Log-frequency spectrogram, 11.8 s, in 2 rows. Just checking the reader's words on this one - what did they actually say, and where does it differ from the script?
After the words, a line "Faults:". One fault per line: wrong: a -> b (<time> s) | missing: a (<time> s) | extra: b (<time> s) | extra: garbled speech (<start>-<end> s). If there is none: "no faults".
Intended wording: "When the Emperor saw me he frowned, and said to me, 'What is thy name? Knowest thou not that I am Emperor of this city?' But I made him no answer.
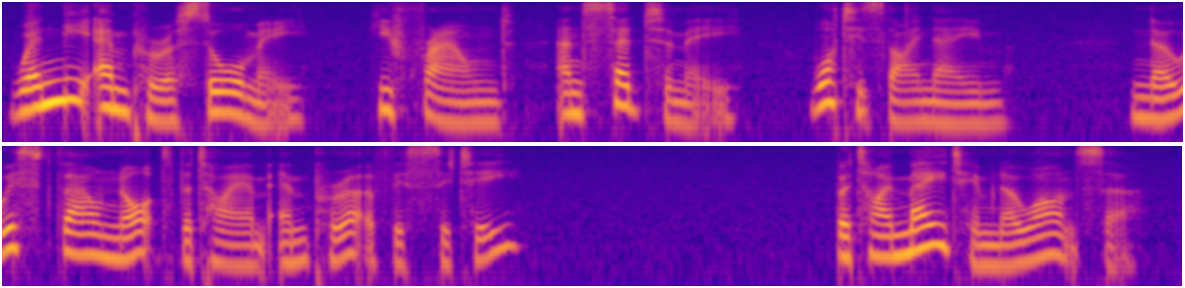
"When the Emperor saw me he frowned, and said to me, 'What is thy name? Knowest thou not that I am Emperor of this city?' But I made him no answer.
Faults:
no faults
